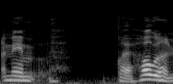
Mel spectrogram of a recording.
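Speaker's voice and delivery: muffled speech with mouth full of ice pop. Mid-podcast conversation, a co-host talks with a mouth full of popsicle. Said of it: "Now I have too much popsicle in my mouth".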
